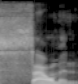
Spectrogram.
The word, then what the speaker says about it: salmon: but a vowel and then a consonant, why would you not pronounce the consonant after the vowel? You make a valid point, and you might be right. The proper way to say salmon is salmon.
